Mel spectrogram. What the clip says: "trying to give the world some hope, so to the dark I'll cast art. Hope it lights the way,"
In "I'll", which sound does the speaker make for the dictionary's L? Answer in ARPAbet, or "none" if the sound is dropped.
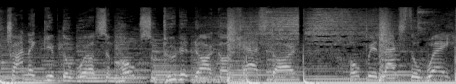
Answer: N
